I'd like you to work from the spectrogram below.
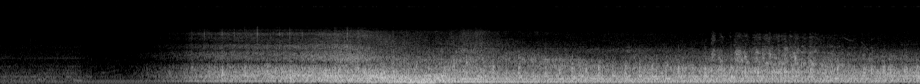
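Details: A quiet outdoor rumble swells after two seconds into a loud, steady engine or aircraft roar that continues to the end, with no animal calls heard.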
